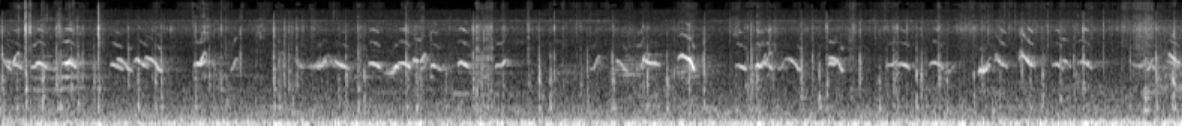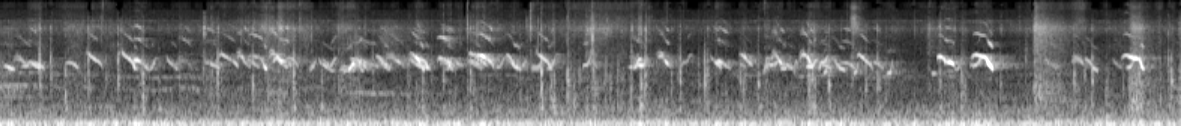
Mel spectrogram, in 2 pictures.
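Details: Many baby chickens chirping together, a dense chorus of thin high peeps rising and falling, with constant low background noise and occasional knocks.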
